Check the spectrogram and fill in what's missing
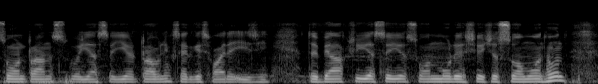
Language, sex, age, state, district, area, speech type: Kashmiri, male, 30-45, Jammu and Kashmir, Anantnag, rural, spontaneous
